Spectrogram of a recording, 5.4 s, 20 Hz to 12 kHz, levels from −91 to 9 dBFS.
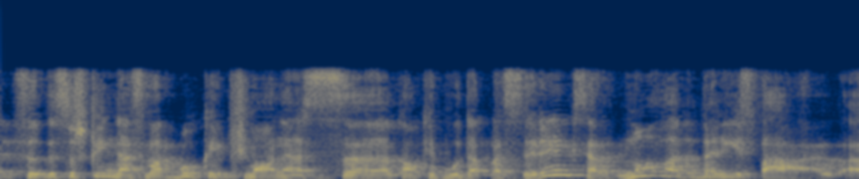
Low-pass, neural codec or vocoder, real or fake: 7.2 kHz; codec, 16 kHz, 1.1 kbps, Voila-Tokenizer; fake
